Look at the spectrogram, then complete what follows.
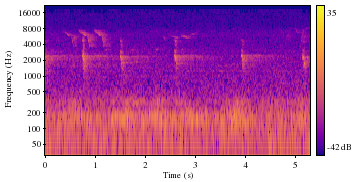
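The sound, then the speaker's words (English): A green heron gives about five sharp, short calls at uneven intervals, moderately faint, over a steady low rumble of outdoor background noise. “This bird call.”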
